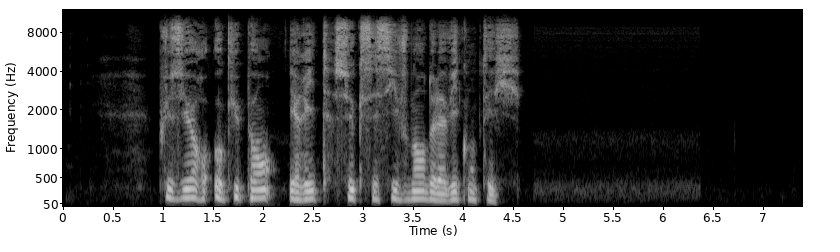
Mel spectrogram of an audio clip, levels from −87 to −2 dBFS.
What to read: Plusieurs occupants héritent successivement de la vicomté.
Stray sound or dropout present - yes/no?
no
